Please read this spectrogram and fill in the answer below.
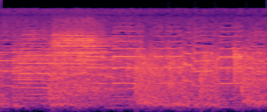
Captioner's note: dramatic music; Sporty Morty crashing; door crashing; dramatic music; walls rumbling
